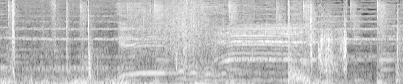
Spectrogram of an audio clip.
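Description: Soundtrack music with a long, wavering, pitched call over it, held for about a second from just after the first second.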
